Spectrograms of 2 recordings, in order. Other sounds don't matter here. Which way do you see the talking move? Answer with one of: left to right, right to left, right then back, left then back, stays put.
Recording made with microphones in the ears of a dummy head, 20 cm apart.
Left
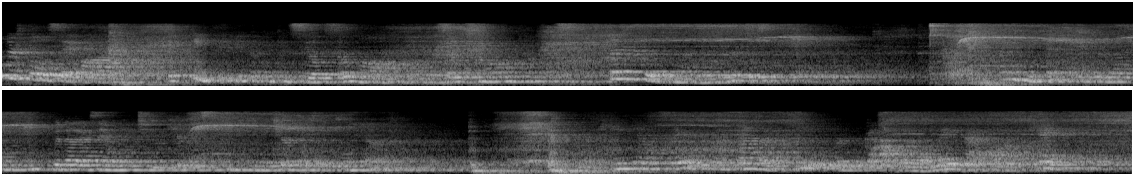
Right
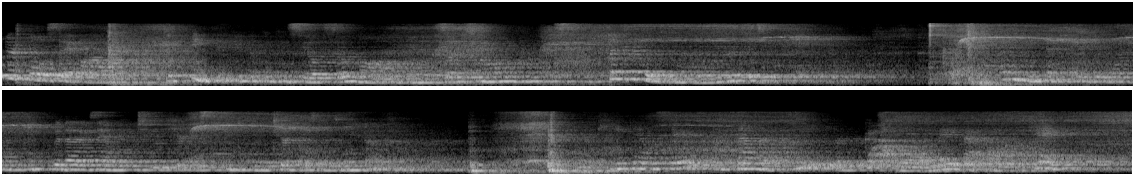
left then back.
